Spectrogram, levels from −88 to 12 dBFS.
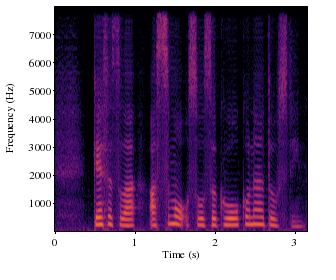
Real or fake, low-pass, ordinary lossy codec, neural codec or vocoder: fake; none; none; codec, 16 kHz, 0.2 kbps, FocalCodec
